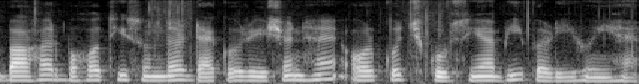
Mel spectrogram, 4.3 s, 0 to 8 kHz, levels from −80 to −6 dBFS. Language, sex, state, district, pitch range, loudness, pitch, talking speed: Hindi, female, Bihar, West Champaran, 145-165 Hz, -20 LUFS, 150 Hz, 170 wpm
